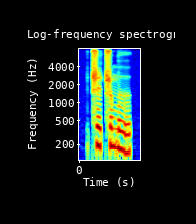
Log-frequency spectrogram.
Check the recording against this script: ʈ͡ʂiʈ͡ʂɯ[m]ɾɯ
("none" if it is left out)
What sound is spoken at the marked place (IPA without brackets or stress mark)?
m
